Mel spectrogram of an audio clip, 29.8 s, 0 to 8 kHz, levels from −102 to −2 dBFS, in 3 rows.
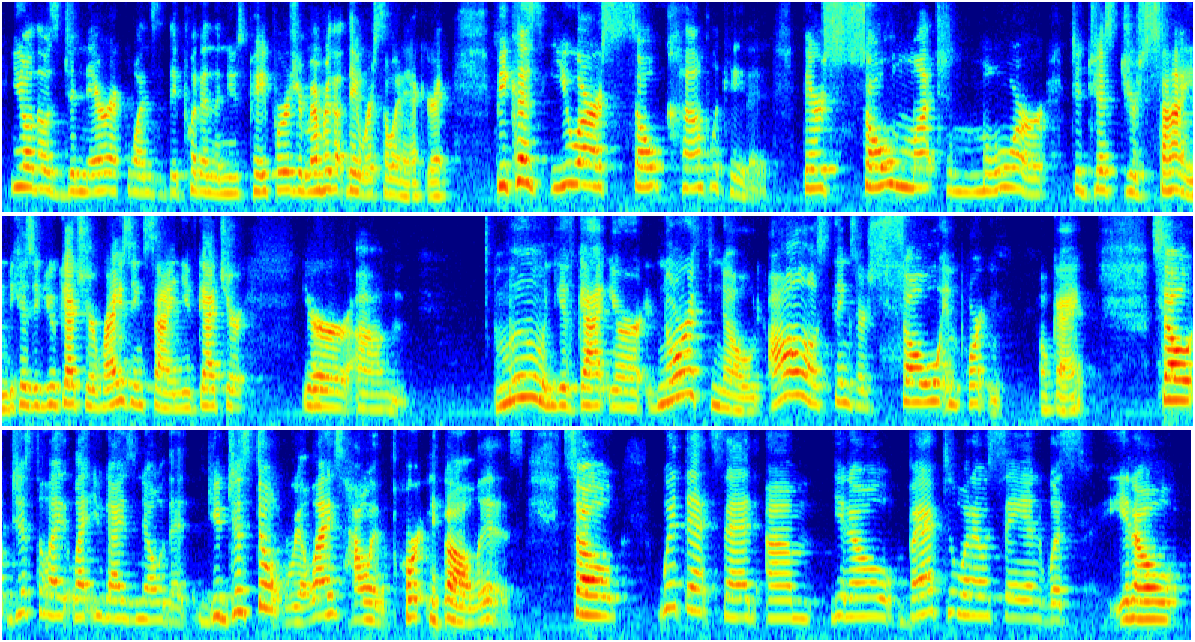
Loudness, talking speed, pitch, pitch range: -27 LUFS, 180 wpm, 220 Hz, 195-245 Hz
